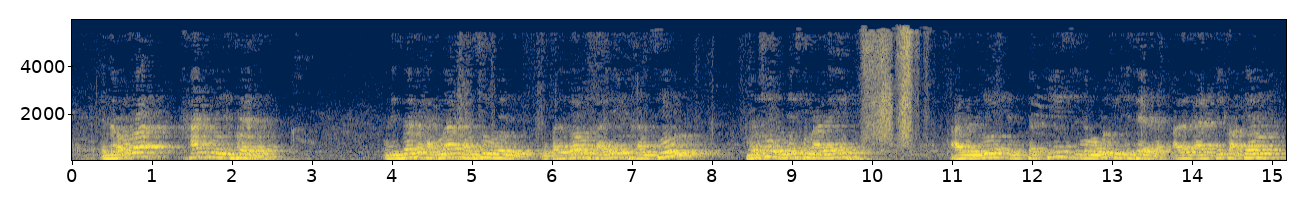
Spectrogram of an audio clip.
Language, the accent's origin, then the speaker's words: Arabic; Egypt; اللي موجود عندنا في مصر ده تركيزه 2%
